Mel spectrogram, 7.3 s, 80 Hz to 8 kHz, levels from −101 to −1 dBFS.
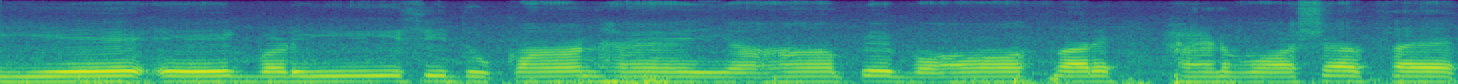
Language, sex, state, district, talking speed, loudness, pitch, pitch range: Hindi, male, Maharashtra, Washim, 105 wpm, -15 LUFS, 140 Hz, 135-145 Hz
